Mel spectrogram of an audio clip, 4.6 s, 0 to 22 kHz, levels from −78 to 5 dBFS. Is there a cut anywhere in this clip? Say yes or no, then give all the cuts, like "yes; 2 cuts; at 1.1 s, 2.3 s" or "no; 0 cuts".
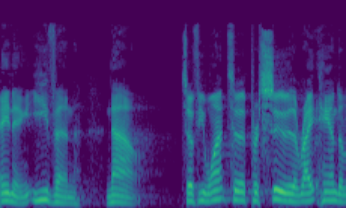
yes; 1 cut; at 2.4 s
